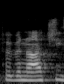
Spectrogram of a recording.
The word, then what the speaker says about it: Fibonacci: I wish you could actually say the word, but I think it's like the Fibonacci. Am I saying it right? Fibonacci sequence?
